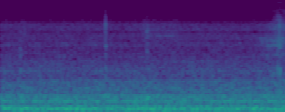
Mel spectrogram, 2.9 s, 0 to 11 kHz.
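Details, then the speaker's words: VW Passat wagon (2006/2007) with intermittent no-start after stalling: fuel pump runs loudly during cranking at near 100% duty cycle, but sensor voltage never changes; steady low hum with faint constant tone; pump later proven weak. "Right, so you can hear the fuel pump going, but our voltage is exactly the same."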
